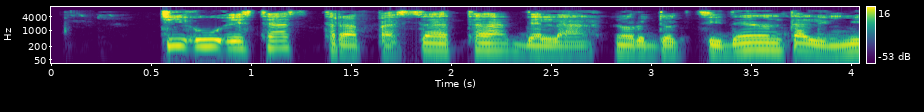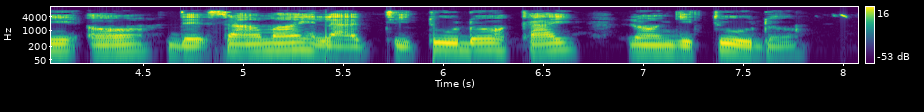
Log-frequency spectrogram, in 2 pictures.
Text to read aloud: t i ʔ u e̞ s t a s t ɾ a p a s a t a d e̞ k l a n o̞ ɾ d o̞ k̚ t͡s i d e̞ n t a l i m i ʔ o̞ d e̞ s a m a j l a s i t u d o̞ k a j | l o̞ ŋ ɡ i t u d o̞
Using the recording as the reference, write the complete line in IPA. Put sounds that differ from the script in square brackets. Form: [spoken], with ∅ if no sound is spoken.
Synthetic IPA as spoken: t i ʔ u e̞ s t a s t ɾ a p a s a t a d e̞ [∅] l a n o̞ ɾ d o̞ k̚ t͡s i d e̞ n t a l i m i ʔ o̞ d e̞ s a m a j l a [t] i t u d o̞ k a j | l o̞ ŋ ɡ i t u d o̞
